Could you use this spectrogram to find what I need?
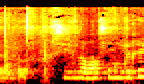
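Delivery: normal talking voice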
